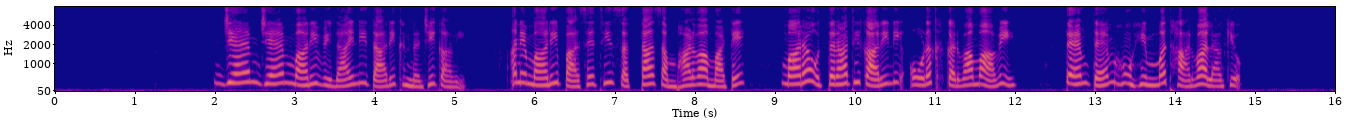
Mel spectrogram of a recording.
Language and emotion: Gujarati, sad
